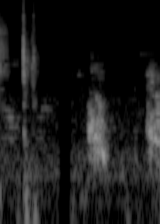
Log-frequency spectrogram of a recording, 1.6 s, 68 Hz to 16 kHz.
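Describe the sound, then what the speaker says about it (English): A dog in the 9Dragons video game gives two short barks that follow a brief clicking sound, quiet and close, with no other sounds around them. "There's the dog."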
